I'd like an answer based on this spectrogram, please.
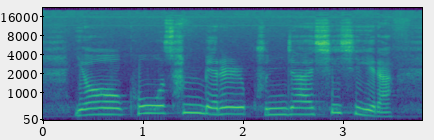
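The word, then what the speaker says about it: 如賈: 여가. 장사 고라고 읽어야 되죠. 참, 장사 고자. 여고 삼배를 군자 시식이라.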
